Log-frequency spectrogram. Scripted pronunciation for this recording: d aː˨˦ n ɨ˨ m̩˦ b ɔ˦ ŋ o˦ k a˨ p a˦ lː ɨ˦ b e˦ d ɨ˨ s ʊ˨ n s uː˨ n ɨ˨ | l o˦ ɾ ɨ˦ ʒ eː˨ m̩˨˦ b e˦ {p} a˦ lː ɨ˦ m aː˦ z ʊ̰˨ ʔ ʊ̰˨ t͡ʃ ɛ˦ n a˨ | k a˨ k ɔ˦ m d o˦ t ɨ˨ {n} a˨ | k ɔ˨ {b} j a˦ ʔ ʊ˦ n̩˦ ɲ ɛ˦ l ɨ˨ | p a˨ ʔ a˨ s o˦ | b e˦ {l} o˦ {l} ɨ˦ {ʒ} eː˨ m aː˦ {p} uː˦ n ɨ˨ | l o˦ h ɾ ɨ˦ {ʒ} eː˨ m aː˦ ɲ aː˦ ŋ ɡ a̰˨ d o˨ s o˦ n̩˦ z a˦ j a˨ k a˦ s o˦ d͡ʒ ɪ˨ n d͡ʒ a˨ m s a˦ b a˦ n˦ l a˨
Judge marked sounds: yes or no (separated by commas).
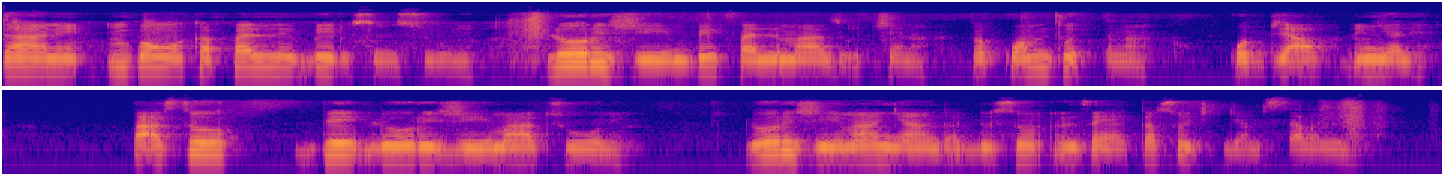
yes, no, yes, yes, no, yes, no, yes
